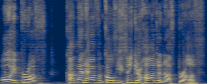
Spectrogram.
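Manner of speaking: fast, high mock British taunt; bad British accent. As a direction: goad them like a hammed-up British lad. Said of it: "I think I heard Grant Kirkhope say that".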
